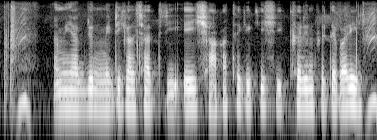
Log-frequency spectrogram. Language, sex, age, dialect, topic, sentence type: Bengali, male, 18-24, Northern/Varendri, banking, question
